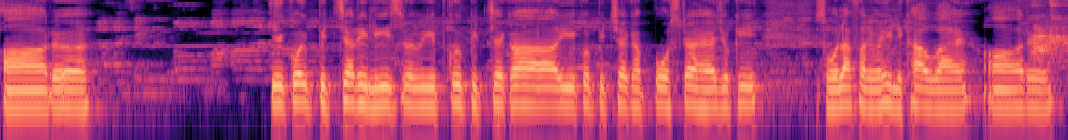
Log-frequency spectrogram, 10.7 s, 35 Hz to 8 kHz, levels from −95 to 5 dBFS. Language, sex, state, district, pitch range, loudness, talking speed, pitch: Hindi, male, Uttar Pradesh, Etah, 130-145 Hz, -17 LUFS, 145 wpm, 135 Hz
